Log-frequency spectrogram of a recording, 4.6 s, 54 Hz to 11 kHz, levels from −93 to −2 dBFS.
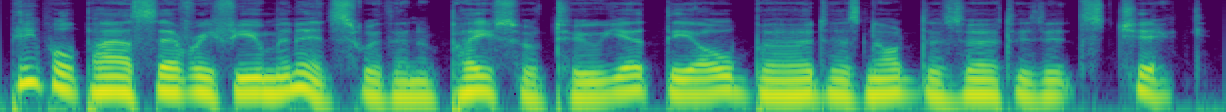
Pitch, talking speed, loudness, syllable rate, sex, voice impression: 130 Hz, 250 wpm, -16 LUFS, 5.9 syllables/s, male, masculine, middle-aged, powerful, hard, slightly halting, raspy, cool, mature, slightly friendly, wild, lively, strict, intense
